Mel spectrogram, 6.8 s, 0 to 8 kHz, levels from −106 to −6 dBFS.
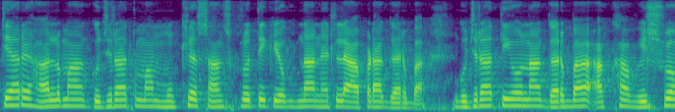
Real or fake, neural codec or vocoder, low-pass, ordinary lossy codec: fake; codec, 16 kHz, 16 kbps, FunCodec, trained on LibriTTS, 50 frames a second; none; none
